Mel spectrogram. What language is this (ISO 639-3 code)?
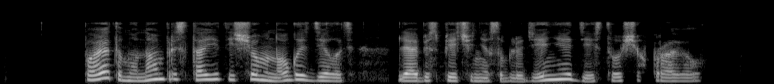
rus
